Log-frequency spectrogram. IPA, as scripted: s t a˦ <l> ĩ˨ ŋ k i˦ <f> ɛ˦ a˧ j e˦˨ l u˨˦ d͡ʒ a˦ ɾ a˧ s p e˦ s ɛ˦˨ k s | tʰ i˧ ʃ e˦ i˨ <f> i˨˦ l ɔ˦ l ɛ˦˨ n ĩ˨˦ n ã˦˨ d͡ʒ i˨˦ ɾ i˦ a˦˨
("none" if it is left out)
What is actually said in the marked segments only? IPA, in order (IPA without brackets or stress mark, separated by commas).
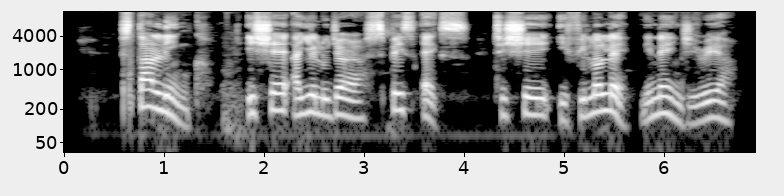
l, ʃ, f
